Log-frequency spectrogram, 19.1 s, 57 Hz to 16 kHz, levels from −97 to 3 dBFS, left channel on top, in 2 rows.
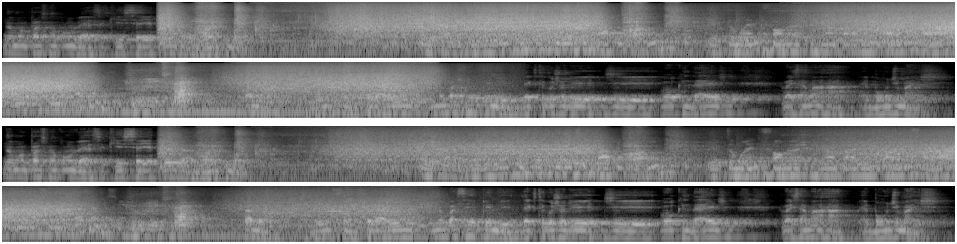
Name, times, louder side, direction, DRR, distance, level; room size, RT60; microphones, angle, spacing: voice 1, 0.0-2.4 11.9-12.2 12.5-18.9, right 2 dB, 70° right, 4 dB, 1.1 m, -38 dB
sound 1, 1.5-14.6, left 7 dB, 65° left, 0.5 m, -28 dB
voice 2, 3.7-6.6 7.0-11.1, equal, 5° right, -3 dB, 2.9 m, -37 dB
17.5 x 14.5 x 2.5 m, 1.4 s
head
